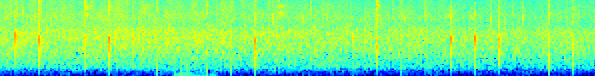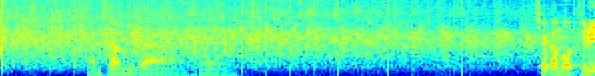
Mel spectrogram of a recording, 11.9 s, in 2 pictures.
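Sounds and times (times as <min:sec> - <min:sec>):
audience clapping: 0:00.0 - 0:11.8
speech: 0:06.9 - 0:08.4, 0:11.4 - 0:11.8.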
